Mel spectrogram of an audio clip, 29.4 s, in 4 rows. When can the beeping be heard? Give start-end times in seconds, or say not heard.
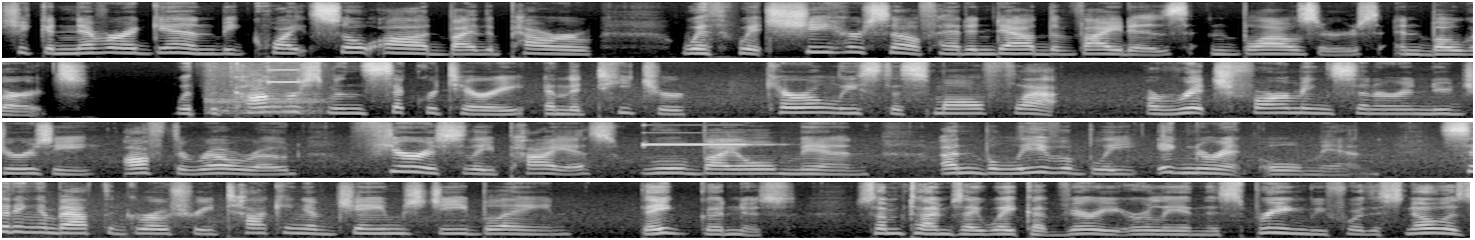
8.3-9.1, 17.9-18.6.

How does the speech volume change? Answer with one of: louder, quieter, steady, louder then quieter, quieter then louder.
steady.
